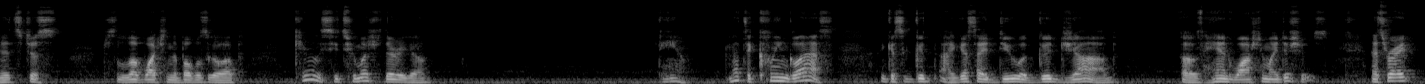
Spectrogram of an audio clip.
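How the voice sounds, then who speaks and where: A man in his thirties reviewing a product in a casual, playful way, rambling as he thinks aloud, with a slightly husky voice. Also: medium pitch, a little slow, long pauses. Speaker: beer reviewer, vlog host.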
